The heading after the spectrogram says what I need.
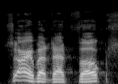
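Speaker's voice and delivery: talking with mouth full of food. Coming back from a pause, apologizing to listeners: talking with mouth full. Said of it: "as you can hear, I've got shit in my mouth".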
